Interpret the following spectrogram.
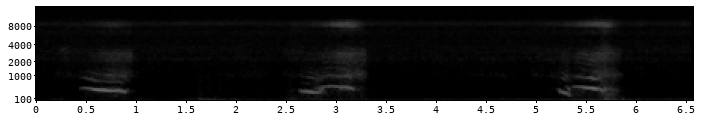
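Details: Domestic cat napping indoors, giving soft wheezy snore-like breaths with a slight whistled tone, three of them spaced about two and a half seconds apart, in a quiet room.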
